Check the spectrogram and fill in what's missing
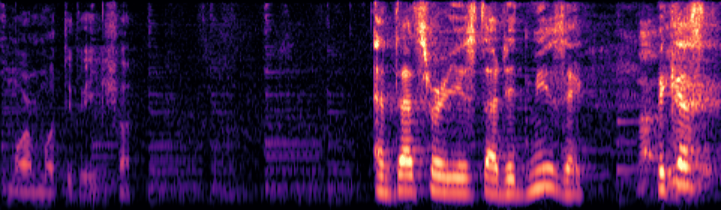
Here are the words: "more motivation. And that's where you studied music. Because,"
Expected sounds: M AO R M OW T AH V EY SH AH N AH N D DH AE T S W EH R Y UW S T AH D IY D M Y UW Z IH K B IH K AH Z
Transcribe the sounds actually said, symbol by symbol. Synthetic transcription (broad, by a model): M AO R M OW T AH V EY SH AH N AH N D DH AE T S W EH R Y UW S T AH D IY D M Y UW Z IH K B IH K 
